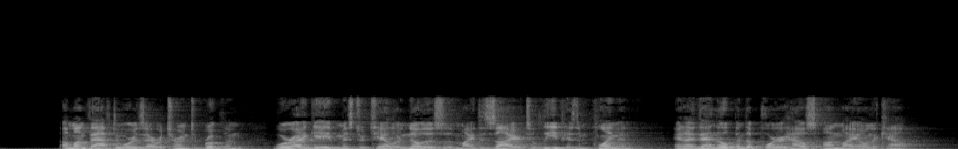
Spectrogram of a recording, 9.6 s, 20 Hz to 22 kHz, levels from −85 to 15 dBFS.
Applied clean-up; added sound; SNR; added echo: none; none; none; reverberation time 0.8 s.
